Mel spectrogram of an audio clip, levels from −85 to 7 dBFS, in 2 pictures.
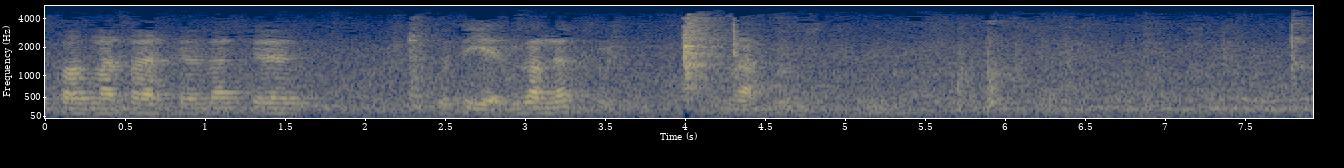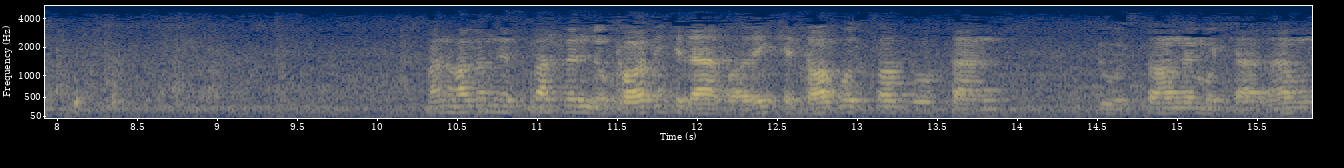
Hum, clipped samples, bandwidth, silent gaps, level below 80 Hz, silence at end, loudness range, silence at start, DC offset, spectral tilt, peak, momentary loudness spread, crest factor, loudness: none; under 0.1%; 5 kHz; none; -56 dBFS; 0 s; 13 LU; 0 s; under 0.1%; -8.5 dB/octave; 0 dBFS; 17 LU; 24 dB; -24 LUFS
